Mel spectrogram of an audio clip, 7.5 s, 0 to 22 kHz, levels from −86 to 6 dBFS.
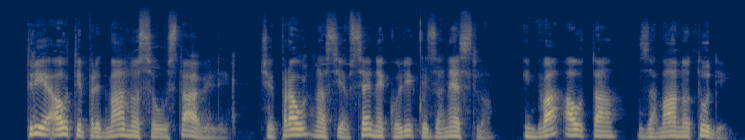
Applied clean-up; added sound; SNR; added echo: neural mask model DeepFilterNet 3.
